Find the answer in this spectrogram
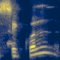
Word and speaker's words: SQL: तो खैर, तो स्टिल प्रोनाउंस एज सिक्वल।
